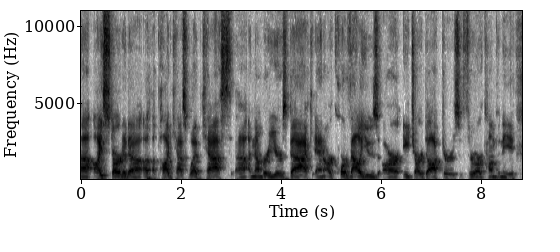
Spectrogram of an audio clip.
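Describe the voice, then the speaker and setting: With a slight Canadian accent, a man speaks at medium pitch in a monotone, flat way. He goes at a fairly slow pace with hardly any pauses. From Canada, Montreal. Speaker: recruitment firm owner. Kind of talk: casual interview chat.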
